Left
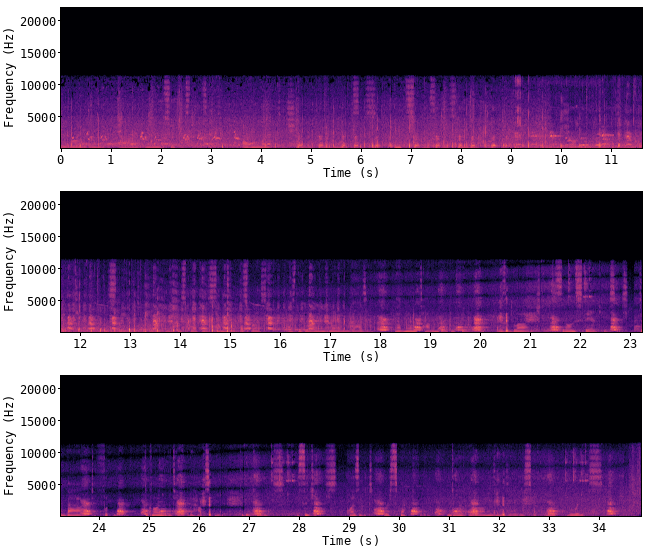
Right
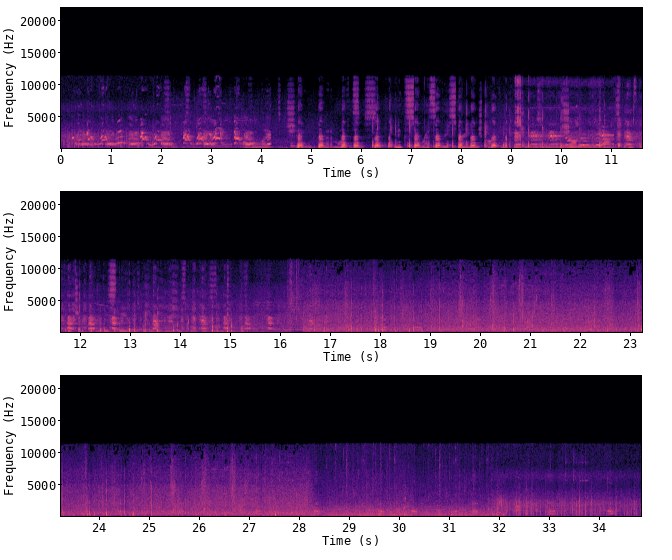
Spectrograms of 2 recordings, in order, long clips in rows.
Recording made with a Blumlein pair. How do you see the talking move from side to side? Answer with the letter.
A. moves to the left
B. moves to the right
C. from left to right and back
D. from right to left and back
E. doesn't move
C.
